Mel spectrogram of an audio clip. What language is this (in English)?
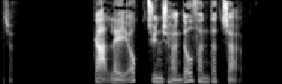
Cantonese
